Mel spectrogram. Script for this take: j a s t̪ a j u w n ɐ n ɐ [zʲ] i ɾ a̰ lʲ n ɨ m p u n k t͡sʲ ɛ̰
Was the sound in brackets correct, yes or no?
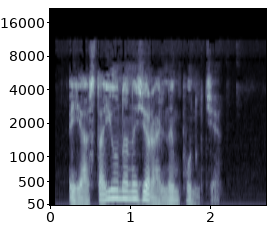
yes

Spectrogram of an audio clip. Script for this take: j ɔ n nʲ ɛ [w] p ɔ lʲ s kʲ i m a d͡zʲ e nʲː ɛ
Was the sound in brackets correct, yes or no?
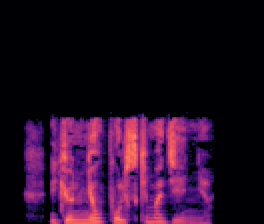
yes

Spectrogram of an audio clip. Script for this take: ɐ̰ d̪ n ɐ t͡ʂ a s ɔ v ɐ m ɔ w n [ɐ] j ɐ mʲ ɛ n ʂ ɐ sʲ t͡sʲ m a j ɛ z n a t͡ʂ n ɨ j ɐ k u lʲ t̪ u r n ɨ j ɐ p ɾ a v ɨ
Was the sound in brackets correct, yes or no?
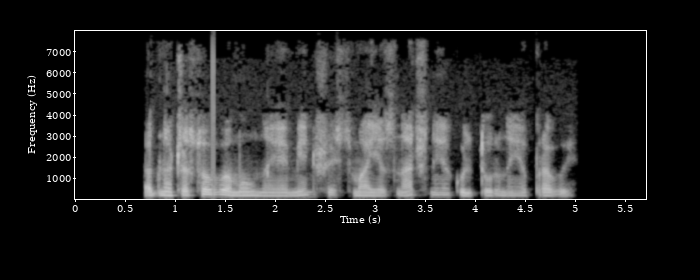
yes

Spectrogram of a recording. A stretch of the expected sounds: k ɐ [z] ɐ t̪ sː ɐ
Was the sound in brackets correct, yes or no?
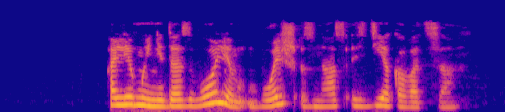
no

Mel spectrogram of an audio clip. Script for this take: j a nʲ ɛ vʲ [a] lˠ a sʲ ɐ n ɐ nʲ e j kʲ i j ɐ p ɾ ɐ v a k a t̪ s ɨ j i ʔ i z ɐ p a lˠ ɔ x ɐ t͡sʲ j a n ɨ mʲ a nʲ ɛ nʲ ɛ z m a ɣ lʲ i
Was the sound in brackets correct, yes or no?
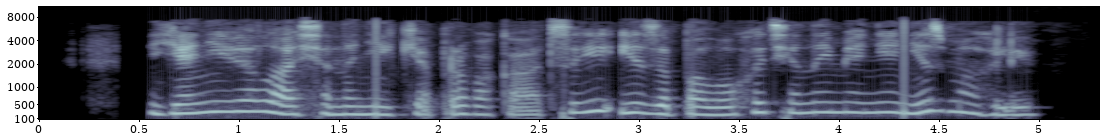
yes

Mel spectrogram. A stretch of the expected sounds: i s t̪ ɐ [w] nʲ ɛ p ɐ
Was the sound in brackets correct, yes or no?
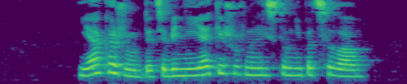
yes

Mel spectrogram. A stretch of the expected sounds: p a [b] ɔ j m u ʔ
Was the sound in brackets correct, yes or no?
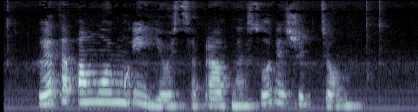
no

